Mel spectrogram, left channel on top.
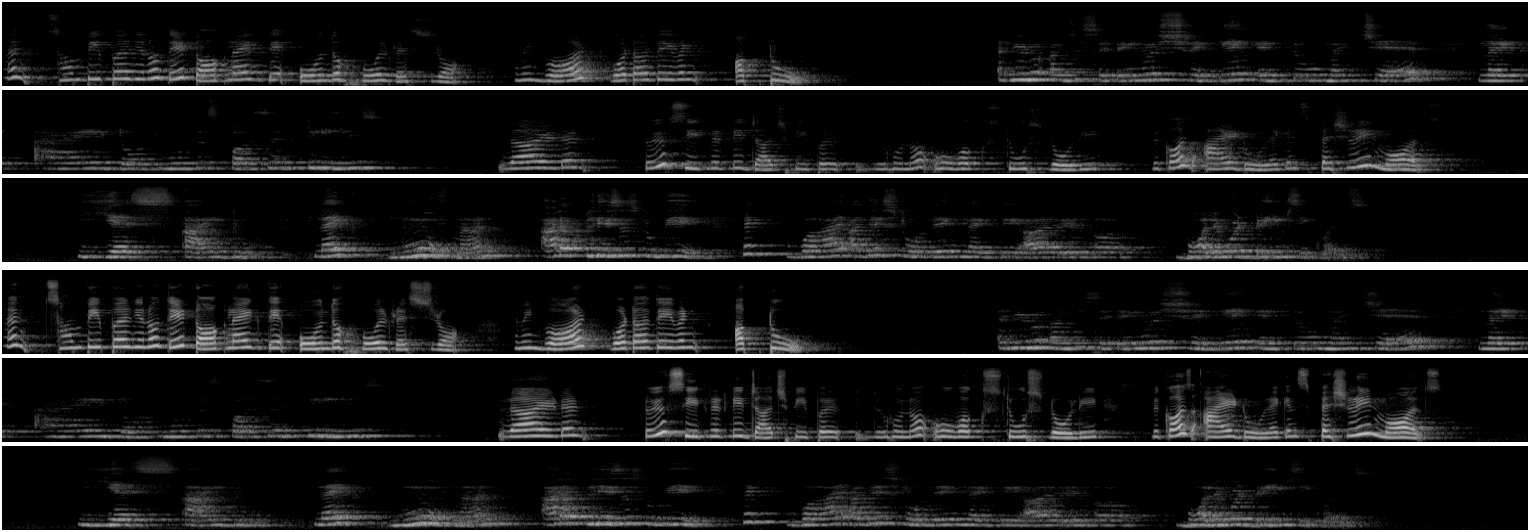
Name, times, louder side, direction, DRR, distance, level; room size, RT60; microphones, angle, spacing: voice 1, 0.0-4.6 5.1-7.0 7.3-8.0 20.2-21.1 21.7-26.2 26.8-29.6, right 6 dB, 55° right, 16 dB, 0.4 m, -29 dB
voice 2, 10.0-14.3 14.8-15.2 15.6-19.0 31.3-34.1 34.4-35.5 35.9-37.6 37.9-41.8 42.3-44.1, equal, 45° left, -2 dB, 3.5 m, -37 dB
11.5 x 8.1 x 6.3 m, 1.2 s
head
